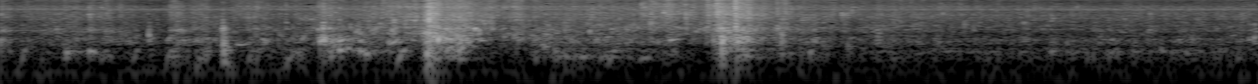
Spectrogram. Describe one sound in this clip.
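Water splashes as a bucket is dipped and poured into a pond.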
